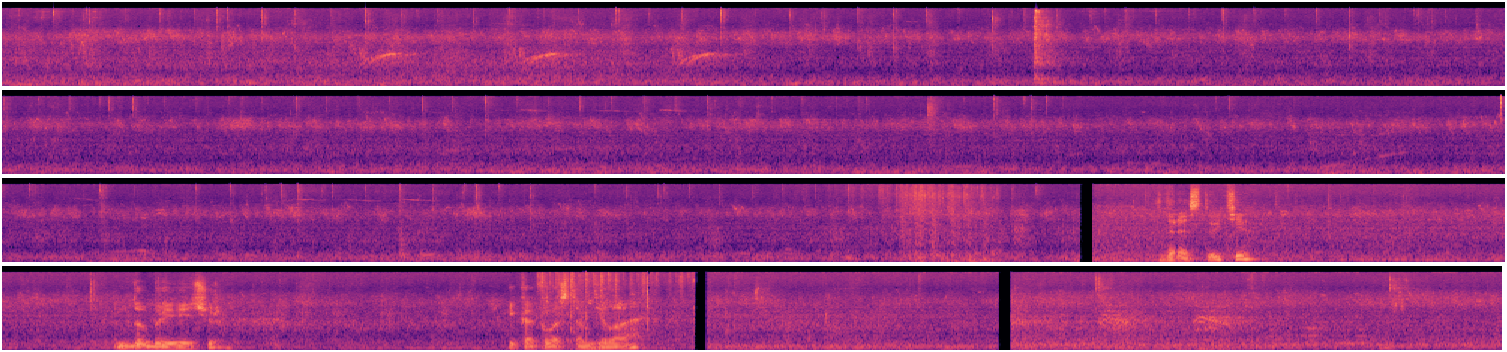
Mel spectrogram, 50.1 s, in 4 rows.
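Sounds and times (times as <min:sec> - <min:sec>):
outdoor background noise: 0:00.0 - 0:50.0
rising bird chirps: 0:02.8 - 0:07.1.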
